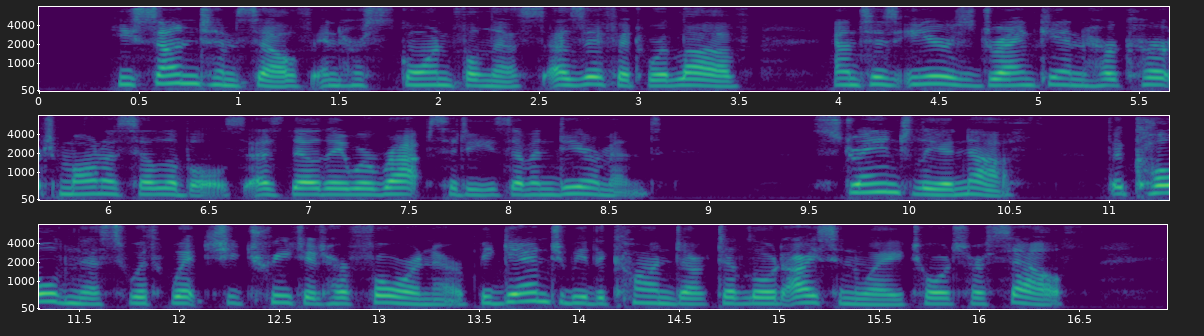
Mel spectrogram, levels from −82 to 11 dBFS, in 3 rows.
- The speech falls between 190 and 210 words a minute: No, average, 165 wpm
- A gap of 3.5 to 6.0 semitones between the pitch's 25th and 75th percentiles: No, average, 2.7 semitones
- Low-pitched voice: No, high, 220 Hz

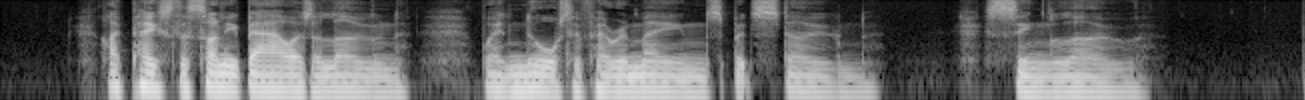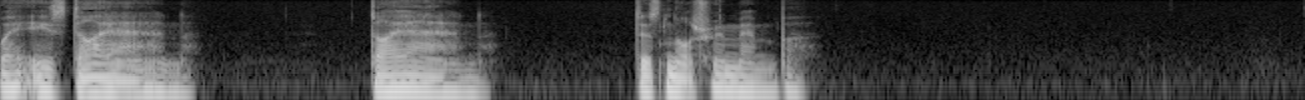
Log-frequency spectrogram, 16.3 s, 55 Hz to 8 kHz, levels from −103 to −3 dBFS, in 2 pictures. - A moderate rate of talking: No, slow, 80 wpm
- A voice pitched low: Yes, very low, 90 Hz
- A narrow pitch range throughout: Yes, narrow, 2.1 semitones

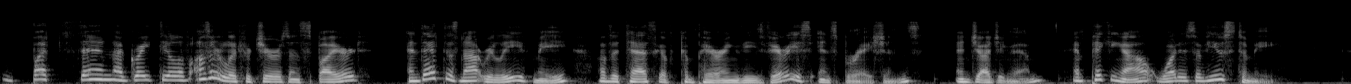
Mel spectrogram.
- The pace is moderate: Yes, average, 160 wpm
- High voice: No, medium, 140 Hz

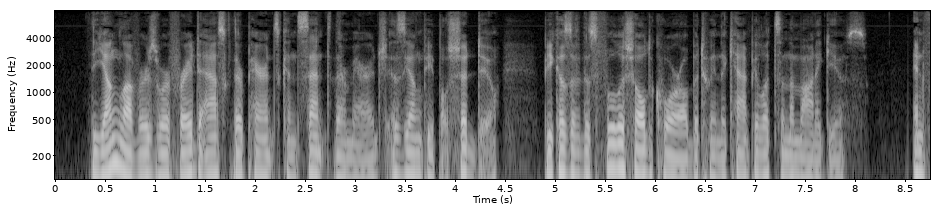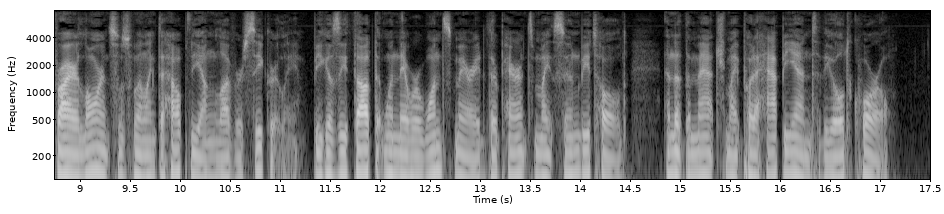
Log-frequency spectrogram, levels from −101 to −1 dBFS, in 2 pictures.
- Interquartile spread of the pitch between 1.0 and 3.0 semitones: Yes, narrow, 2.4 semitones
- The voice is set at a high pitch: No, low, 105 Hz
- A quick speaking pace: Yes, fast, 235 wpm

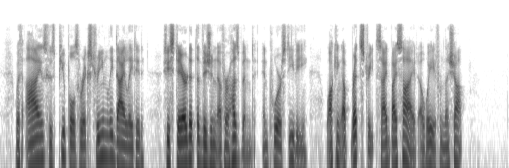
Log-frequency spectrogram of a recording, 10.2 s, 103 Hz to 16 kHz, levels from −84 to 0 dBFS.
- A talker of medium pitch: No, low, 110 Hz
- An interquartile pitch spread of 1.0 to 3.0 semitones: No, average, 3.9 semitones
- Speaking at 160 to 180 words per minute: Yes, average, 170 wpm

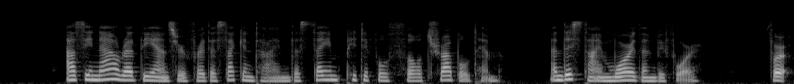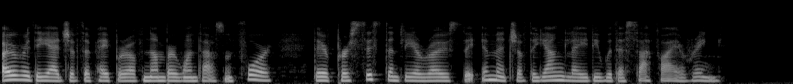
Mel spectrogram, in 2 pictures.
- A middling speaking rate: Yes, average, 170 wpm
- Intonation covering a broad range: No, average, 3.1 semitones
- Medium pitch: Yes, medium, 170 Hz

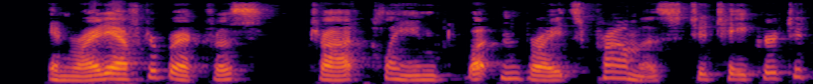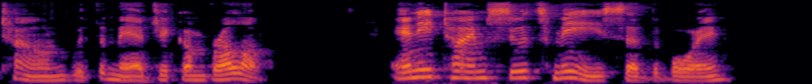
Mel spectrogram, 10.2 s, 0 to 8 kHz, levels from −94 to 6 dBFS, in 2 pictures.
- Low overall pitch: No, medium, 175 Hz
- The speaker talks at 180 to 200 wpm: No, average, 150 wpm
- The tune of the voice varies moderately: No, wide, 5.7 semitones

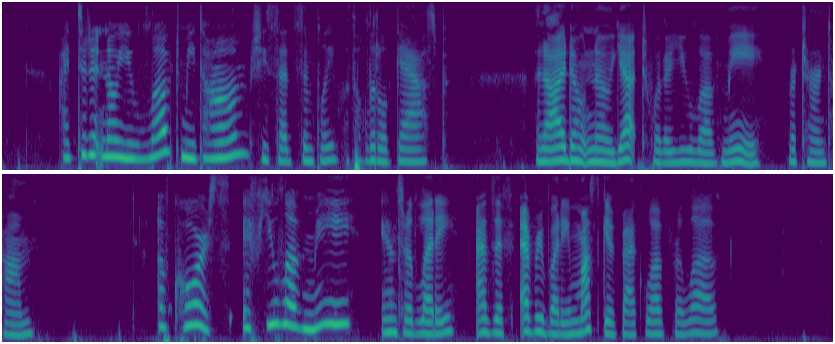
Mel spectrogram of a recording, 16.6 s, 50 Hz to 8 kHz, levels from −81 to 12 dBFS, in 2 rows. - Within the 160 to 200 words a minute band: No, average, 150 wpm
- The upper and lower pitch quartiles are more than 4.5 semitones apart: Yes, average, 4.9 semitones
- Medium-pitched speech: No, high, 225 Hz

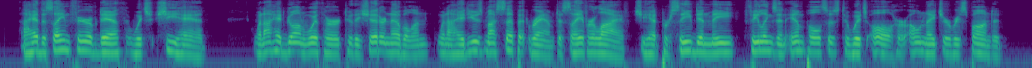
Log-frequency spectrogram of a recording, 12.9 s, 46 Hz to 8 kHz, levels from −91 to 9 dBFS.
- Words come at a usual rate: No, fast, 210 wpm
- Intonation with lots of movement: No, narrow, 2.4 semitones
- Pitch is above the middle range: No, medium, 150 Hz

